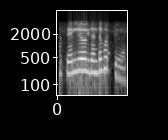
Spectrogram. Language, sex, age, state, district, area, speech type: Kannada, male, 30-45, Karnataka, Udupi, rural, conversation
